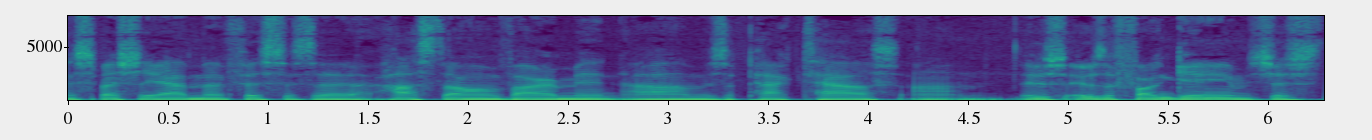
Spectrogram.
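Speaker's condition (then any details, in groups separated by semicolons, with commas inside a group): No condition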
